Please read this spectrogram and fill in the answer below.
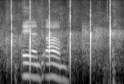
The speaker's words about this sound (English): Absolutely. You can clap for that.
